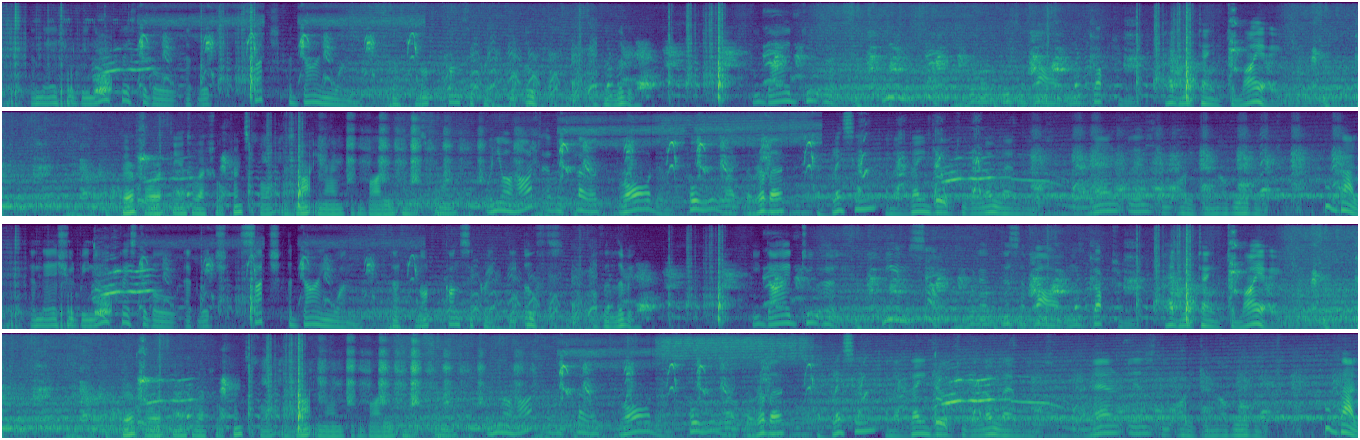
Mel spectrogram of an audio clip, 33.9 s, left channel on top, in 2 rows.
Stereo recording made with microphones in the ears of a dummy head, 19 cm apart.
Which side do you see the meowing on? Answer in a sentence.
You can hear the meowing on the right.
